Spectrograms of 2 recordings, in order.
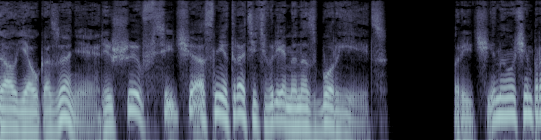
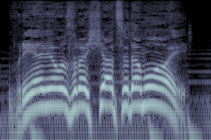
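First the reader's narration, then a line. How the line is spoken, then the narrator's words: Shout. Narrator (Russian): прокричал я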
